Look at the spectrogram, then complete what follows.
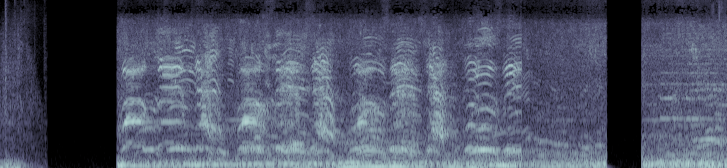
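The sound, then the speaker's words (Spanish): A large crowd of protesters demanding justice while blocking the México-Cuernavaca highway at the access to Mexico City chants and shouts loudly, voices rising in rhythmic bursts, with a brief silent break before the chanting resumes. “Está en este momento bloqueados por manifestantes que exigen justicia para”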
